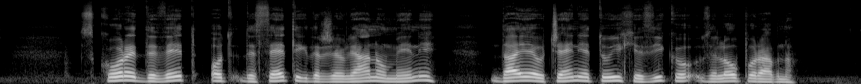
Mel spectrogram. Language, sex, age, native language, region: Slovenian, male, 50-59, Slovenian, Central Slovenia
